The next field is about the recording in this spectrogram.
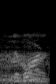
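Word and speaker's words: Dvořák: Dvorak.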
